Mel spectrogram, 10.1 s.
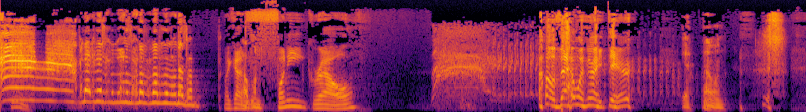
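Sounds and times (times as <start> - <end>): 
speech: 1.0 - 4.6, 6.8 - 9.9
loud sustained high-pitched scream sound effect: 5.4 - 6.4
laughter: 6.7 - 7.9.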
